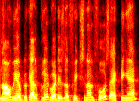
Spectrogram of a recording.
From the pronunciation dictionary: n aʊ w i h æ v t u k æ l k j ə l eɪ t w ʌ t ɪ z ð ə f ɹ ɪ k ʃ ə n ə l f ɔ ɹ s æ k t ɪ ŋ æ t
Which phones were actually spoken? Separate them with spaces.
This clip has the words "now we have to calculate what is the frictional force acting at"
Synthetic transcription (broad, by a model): n aʊ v i h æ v t u k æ l k j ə l eɪ t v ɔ t ɪ z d ə f ɪ k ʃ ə n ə l f ɔ ɹ s æ k t ɪ ŋ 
